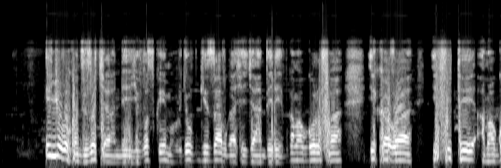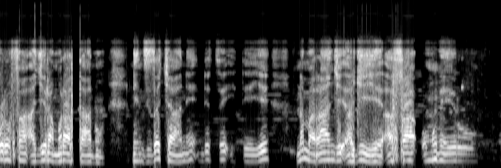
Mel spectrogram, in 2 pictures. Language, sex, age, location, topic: Kinyarwanda, female, 25-35, Nyagatare, finance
